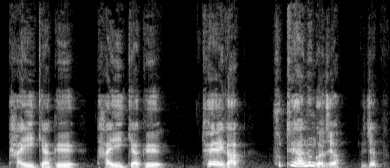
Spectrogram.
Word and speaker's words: 退却: 발음은 다이크 다이크 퇴각 후퇴하는 거죠.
